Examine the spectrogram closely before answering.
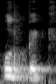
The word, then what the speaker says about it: উদ্বেগ: যেমন খেয়াল করে দেখো আমি লিখলাম উদ্বেগ, এই যে দেখো এখানে বফালার উচ্চারণ আছে। এখন তুমি উচ্চারণ লিখো উদ, এরপর হচ্ছে কি বেগ, উদ্বেগ, শেষ।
